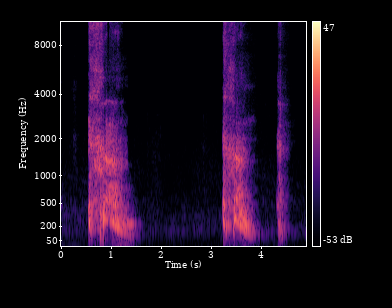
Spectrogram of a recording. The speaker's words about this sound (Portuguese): Tá feia essa tosse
